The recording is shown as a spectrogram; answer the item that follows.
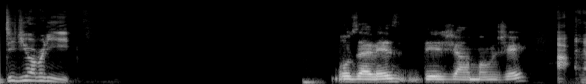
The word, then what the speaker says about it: avez: Vous avez déjà mangé? And I think I heard that Z sound. You tried to rein it in, I heard, but avez.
